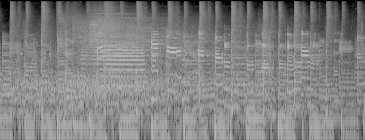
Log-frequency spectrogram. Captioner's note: train rumbling; horn blaring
